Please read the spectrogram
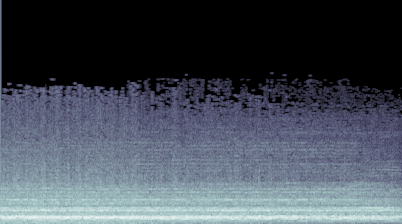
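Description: Mixed church choir holding one long final chord, which fades away near the end.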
